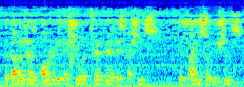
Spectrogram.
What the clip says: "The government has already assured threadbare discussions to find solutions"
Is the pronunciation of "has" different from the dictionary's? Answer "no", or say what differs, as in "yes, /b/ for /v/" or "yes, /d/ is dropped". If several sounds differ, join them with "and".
no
